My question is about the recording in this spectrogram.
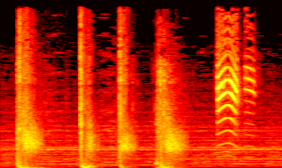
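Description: Four punchy thwacking blows land in a cartoon-style fight sound effect of strikes against a reptile. The blows come at an uneven rhythm, followed by a brief warbling tone.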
